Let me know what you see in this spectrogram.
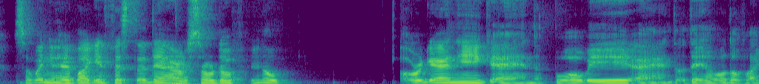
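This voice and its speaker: A man with a fairly low pitch talks in a monotone, flat intonation over a quiet background. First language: not English. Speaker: 3D artist. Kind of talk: tutorial. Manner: halting, many fillers. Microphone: headset.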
